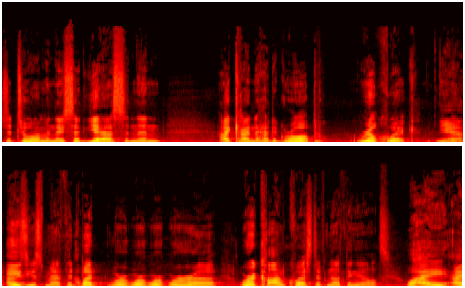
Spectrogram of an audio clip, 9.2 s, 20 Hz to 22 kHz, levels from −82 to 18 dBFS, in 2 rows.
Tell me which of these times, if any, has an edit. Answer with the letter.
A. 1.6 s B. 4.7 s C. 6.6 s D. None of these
B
